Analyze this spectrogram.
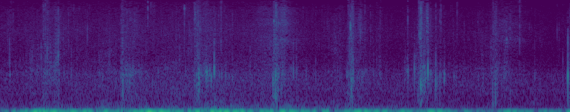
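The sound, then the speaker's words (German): Footsteps of someone walking uphill toward a rise in hilly low-mountain country, a steady run of many crunchy steps at an even walking pace over constant low background noise. “Wir gehen den Berg hoch in Richtung der Anhöhe oberhalb meines Elternhauses.”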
